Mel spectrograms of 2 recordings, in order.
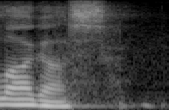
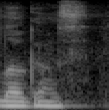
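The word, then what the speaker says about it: λόγος: In Greek, it's logos, sometimes pronounced logos.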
